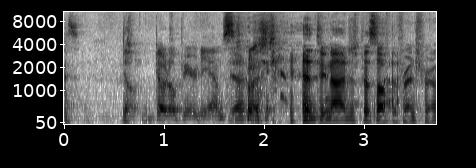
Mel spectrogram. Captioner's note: laughs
